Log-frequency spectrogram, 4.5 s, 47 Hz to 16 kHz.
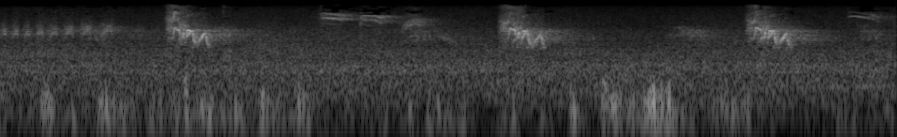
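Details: Eurasian blue tit chicks in a nest box being fed in May 2012, shortly before fledging: high thin chirping bursts repeat roughly every one and a half seconds over steady background rustle and noise.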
